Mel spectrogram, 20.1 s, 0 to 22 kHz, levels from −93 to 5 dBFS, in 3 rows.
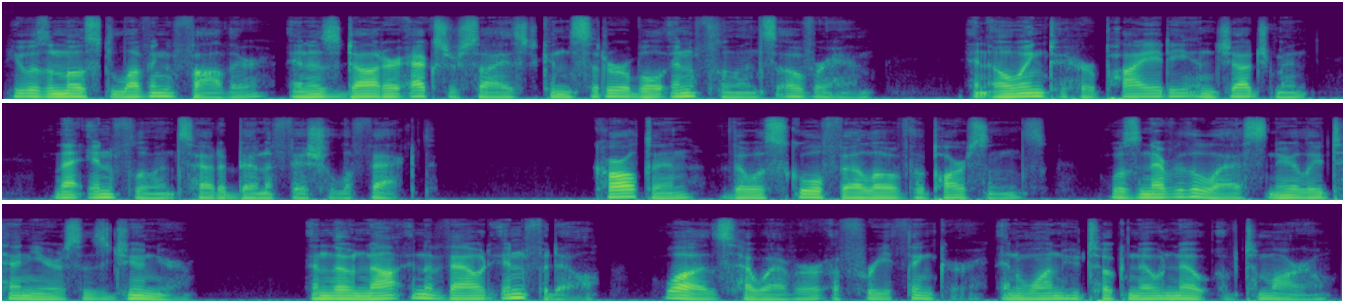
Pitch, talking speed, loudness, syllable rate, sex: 110 Hz, 180 wpm, -22 LUFS, 5.9 syllables/s, male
